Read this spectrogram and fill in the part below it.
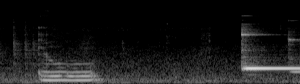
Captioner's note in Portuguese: Campainha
